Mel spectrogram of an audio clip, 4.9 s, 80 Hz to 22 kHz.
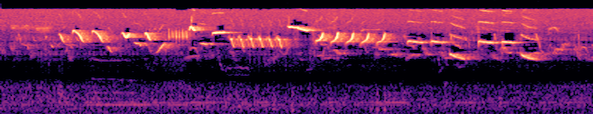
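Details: Eurasian wren in a garden in Weener, East Frisia, in Germany's far northwest, April 2024; a rapid, high, piercing outpouring of sharp chips and fast trills running almost unbroken for five seconds over a low steady background hum.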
